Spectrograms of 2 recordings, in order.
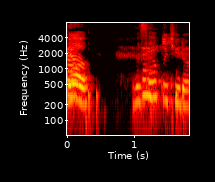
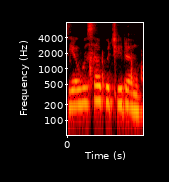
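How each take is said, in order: First: Low and smooth, not much push; a lightly voiced come-on; smooth pickup line. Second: Low, soft, confident pickup line; smooth low pickup line. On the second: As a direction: lay the riz on low and smooth. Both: Shown as a demonstration.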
